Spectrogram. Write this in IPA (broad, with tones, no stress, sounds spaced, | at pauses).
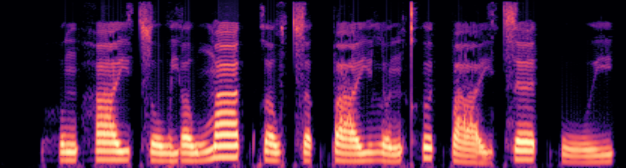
h ʊ˨ ŋ h aː˧ j t͡s o˨ w j ɐ˨˧ w m aː˥ t̚ k ɐ˨˧ w t͡s ɐ˨˥ k̚ p aː˨˧ j l ɵ˨˥ n kʰ ɵ˥ t̚ p aː˨˩ j t͡s ɛː˥ t̚ p uː˨˧ j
